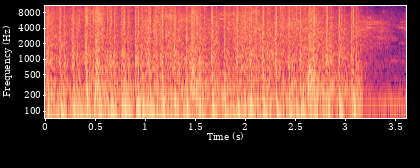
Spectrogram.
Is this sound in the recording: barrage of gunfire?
yes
